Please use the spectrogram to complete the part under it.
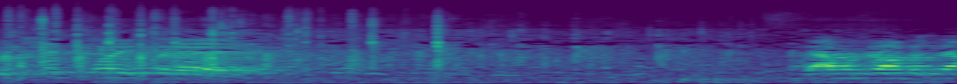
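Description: Crowd applause ripples through the audience at an outdoor horse pulling contest in Dayton, Pennsylvania, a steady wash of clapping that swells again near the end, with an announcer talking over it.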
